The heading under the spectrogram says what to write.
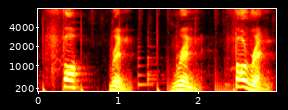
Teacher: Nope, the G is silent, it's foreign, foreign. Again, we have a perfect example of the first syllable being stressed, so the second syllable is weak, has the schwa sound. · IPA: /ə/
